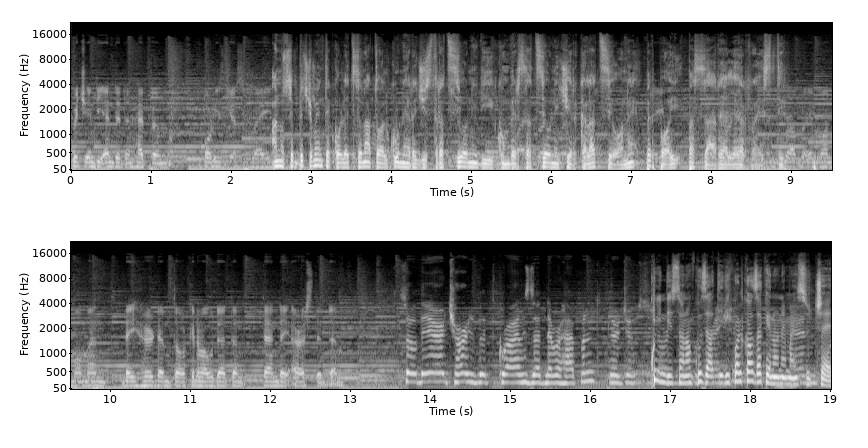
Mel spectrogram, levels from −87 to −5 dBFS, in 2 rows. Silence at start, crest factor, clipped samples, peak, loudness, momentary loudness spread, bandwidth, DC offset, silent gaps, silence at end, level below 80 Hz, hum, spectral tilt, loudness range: 0 s; 18 dB; under 0.1%; 0 dBFS; -19 LUFS; 10 LU; 16.5 kHz; under 0.1%; none; 0 s; -34 dBFS; none; -5.5 dB/octave; 7 LU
